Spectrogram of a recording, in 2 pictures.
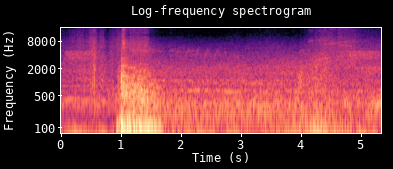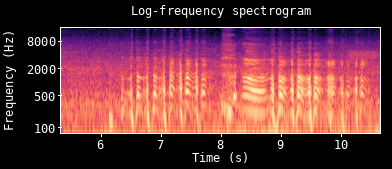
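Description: A rocket engine roars and hums.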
